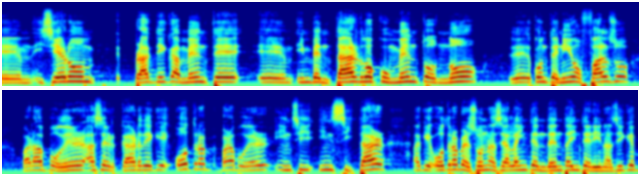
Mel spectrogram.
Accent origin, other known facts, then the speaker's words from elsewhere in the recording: Paraguay; nos deja mal como paraguayos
